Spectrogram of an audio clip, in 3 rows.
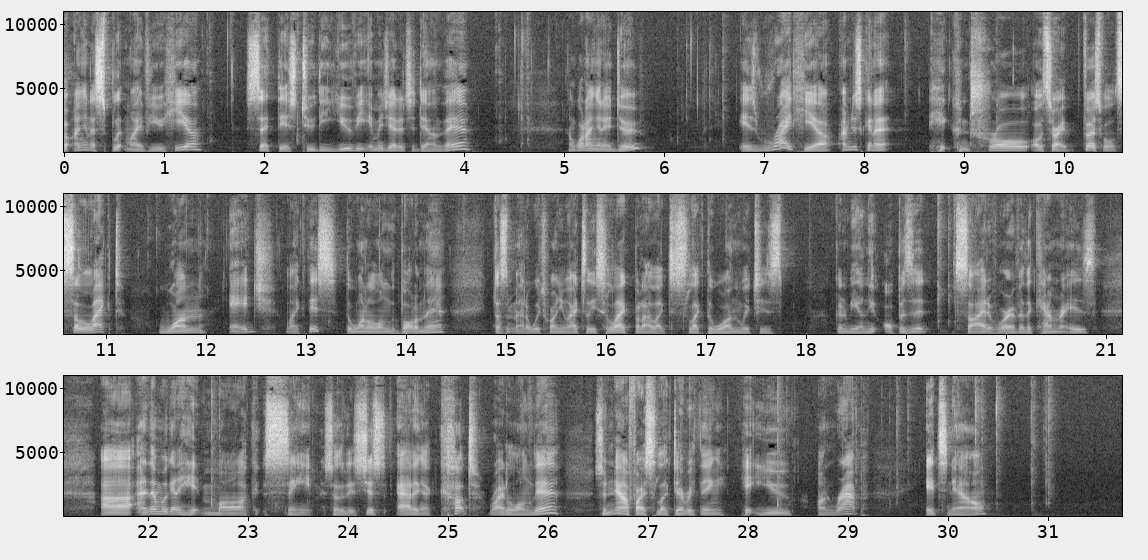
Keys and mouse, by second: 0.2 click, 4.5 click, 5.4 Tab, 5.4 middle click, 6.4 z, 14.4 click, 14.7-15.9 middle drag, 19.3 ctrl+e, 23.2-25.0 drag, 25.7 a, 25.9 a, 27.3 u, 30.2 Tab, 31.4 shift+z.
